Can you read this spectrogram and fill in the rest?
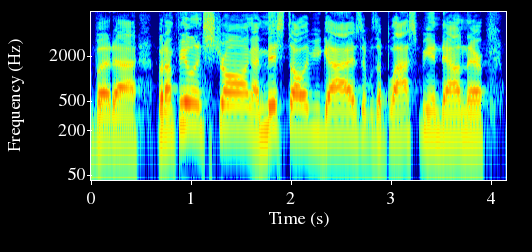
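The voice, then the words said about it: Choppy, worn-out voice. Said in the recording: “my voice just went away. So if my voice is a little choppy today, it's coming back.”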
